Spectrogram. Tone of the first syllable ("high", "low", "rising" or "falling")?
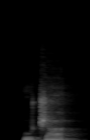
low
